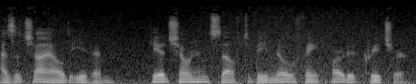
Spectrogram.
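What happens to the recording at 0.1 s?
Nothing goes wrong at 0.1 s; the audio is intact there, with only the room's own background noise, about 16 dB below the speech, sitting underneath as part of the recording.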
